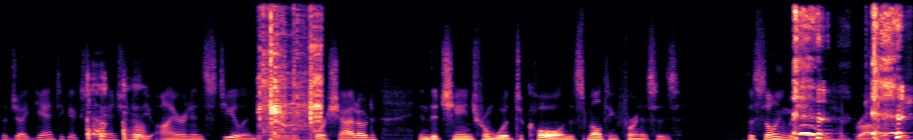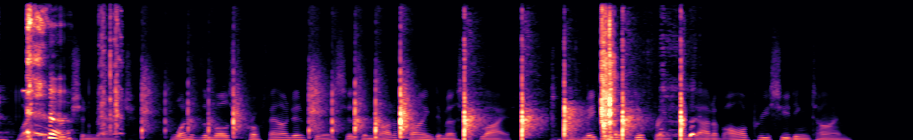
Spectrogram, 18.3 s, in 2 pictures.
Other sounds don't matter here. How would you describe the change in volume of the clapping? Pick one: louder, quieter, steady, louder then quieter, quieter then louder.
louder.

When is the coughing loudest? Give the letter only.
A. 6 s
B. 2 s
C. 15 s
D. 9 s
D.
